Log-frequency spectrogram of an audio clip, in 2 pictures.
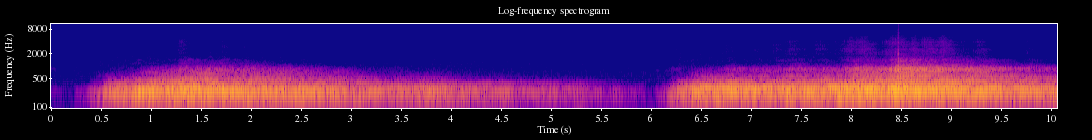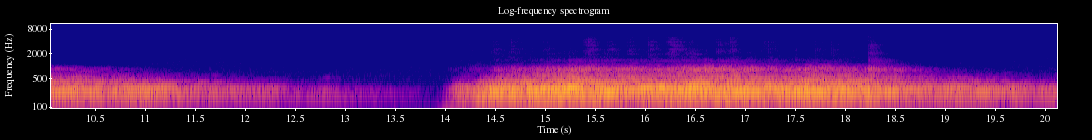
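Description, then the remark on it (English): A storm sound effect, used as the instrument representing the fifth dot of Braille: three long, low rumbling roars, each swelling and fading over about six seconds, separated by brief silent gaps. No one speaks. “Fifth dot, the mighty instrument called storm.”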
